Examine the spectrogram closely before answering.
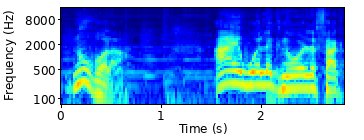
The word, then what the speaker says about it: Nùvola: the word pasta wrong the other word is actually pronounced noola I will ignore the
